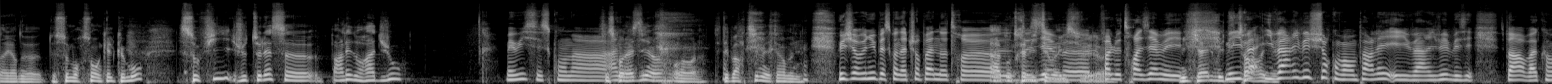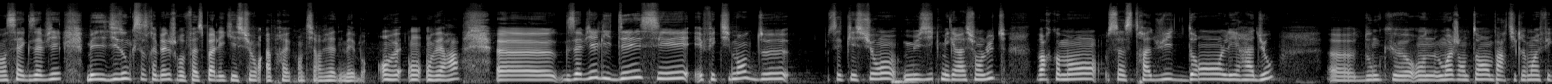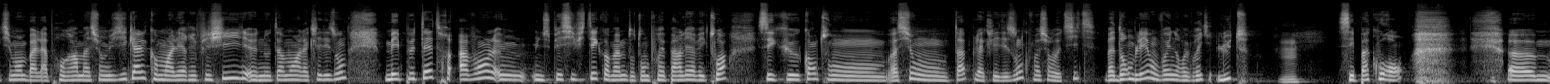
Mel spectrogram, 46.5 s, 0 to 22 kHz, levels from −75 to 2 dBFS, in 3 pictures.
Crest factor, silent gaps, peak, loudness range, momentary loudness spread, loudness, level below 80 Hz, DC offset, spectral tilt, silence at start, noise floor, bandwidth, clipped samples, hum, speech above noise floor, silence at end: 18 dB; none; 0 dBFS; 4 LU; 7 LU; -19 LUFS; -54 dBFS; under 0.1%; -4 dB/octave; 0 s; -59 dBFS; 19 kHz; under 0.1%; none; 40 dB; 0 s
